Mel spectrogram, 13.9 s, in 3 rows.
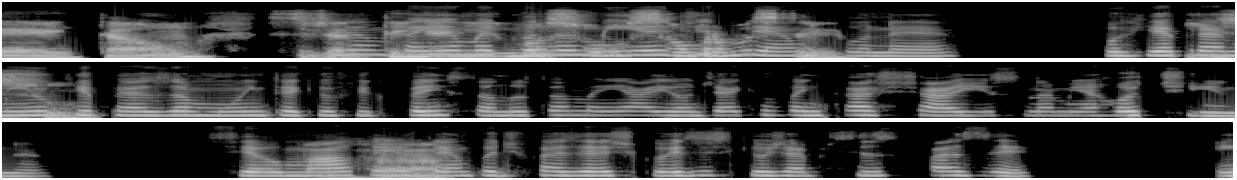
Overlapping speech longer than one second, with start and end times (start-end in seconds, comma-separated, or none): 1.1-3.1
